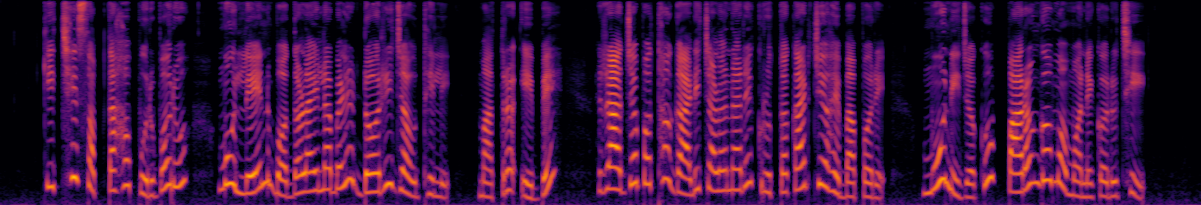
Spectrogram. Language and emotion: Odia, happy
